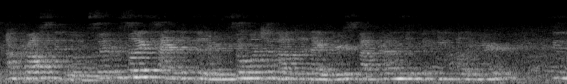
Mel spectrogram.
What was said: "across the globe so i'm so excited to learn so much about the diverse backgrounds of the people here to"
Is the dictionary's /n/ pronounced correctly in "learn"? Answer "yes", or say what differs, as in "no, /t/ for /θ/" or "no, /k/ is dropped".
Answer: yes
